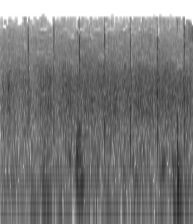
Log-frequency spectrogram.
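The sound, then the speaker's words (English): Applause from a conference audience in an auditorium for two speakers at the close of a session: a continuous wash of many hands, with sharper individual claps popping out at irregular moments. “Perhaps you can give them a round of applause.”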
